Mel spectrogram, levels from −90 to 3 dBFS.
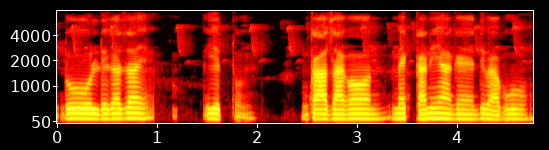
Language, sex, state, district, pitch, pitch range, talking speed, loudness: Chakma, male, Tripura, Dhalai, 130 Hz, 125-135 Hz, 115 wpm, -18 LUFS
